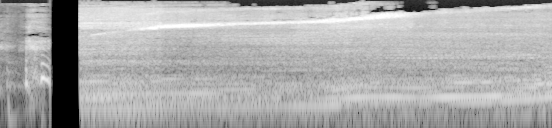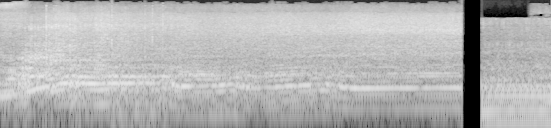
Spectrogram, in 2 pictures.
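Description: A pickup truck engine revs hard and roars as the truck drives off.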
